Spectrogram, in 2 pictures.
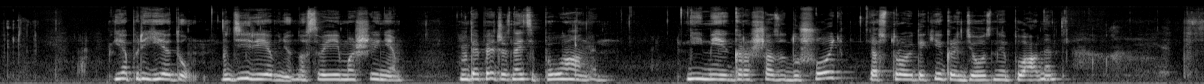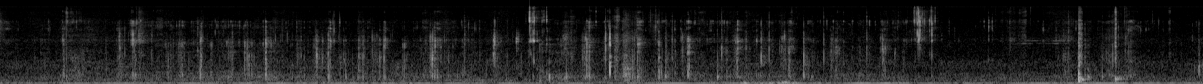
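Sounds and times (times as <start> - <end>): person chewing close up: 0.0 - 1.1, 12.4 - 24.0.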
